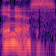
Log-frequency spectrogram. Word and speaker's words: Inuus: Inus? INUUS. So if anybody knows how to pronounce that. INUUS. Pretty sure it's just Inus.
